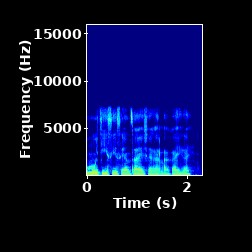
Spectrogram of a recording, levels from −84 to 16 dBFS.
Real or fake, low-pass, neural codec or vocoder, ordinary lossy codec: real; 7.2 kHz; none; none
